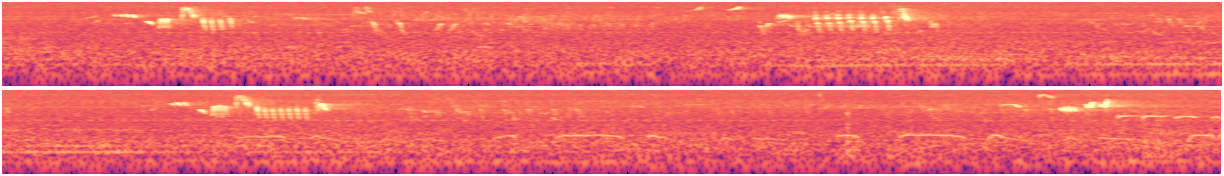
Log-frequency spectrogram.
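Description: A songbird singing short phrases of rapid high notes, four times a few seconds apart, over a steady faint background hiss. Faint short low-pitched calls come in the second half.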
